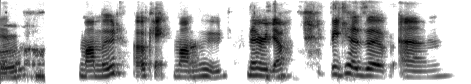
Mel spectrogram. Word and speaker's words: Mahmoud: Okay, Mahmoud.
